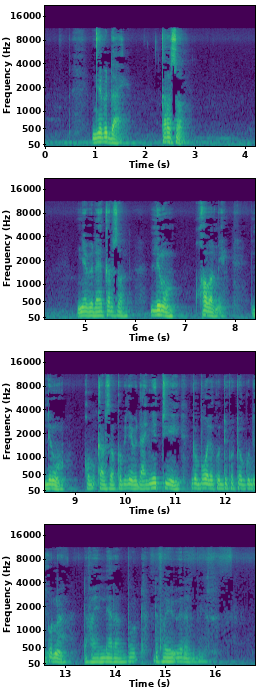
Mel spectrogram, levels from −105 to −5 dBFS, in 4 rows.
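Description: From start to finish the speech carries plainly audible damage of the kind MP3 compression leaves, likely from an encode at a low bitrate, something around 48 kbps. Nothing comes through above 11.3 kHz, so the top end sounds sliced off. With so few bits to spend, the encoder drops the treble at a fixed point and zeroes quieter frequency detail from frame to frame, which leaves the speech sounding thin and watery.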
